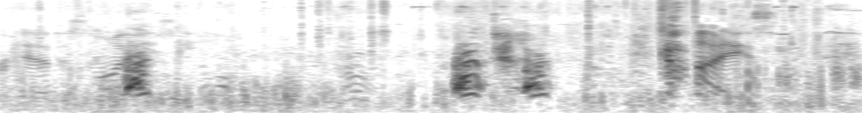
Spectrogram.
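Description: Three dogs on a boat give sharp, scattered barks and yips in a few bursts, fairly close but not loud, with a person talking among them.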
